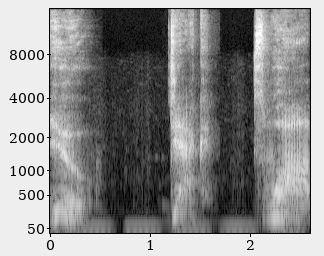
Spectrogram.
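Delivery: low half-orc character voice. Voicing a half-orc first mate ordering a crewman to swab: Braun the half-orc first mate voice. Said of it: "he literally walks over with a bucket and mop and goes".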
